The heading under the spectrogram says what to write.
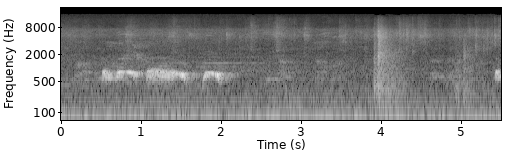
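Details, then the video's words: In Ba Vì, Hanoi, Vietnam, a spotted dove from a home flock utters one three-part throaty coo, followed by quiet background and a sharp knock. "Nhà chẳng có gì ngoài đàn CHIM CU GAY"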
